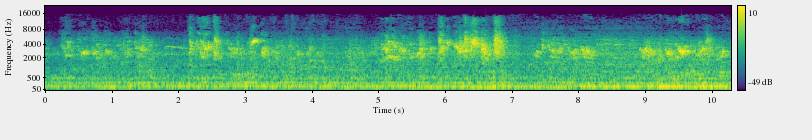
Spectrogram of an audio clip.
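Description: Caged budgerigars chirping in short scattered clusters, busiest around the middle and again near the end, over a low steady hum.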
